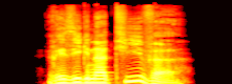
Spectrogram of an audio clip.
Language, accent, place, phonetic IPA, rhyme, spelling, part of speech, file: German, Germany, Berlin, [ʁezɪɡnaˈtiːvə], -iːvə, resignative, adjective, De-resignative.ogg
- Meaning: inflection of resignativ: 1. strong/mixed nominative/accusative feminine singular 2. strong nominative/accusative plural 3. weak nominative all-gender singular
